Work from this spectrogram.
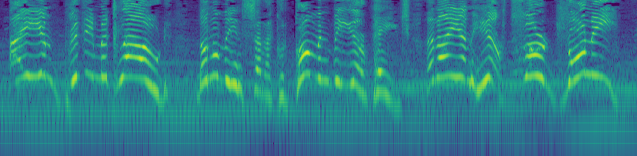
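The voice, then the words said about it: Piping child's voice, thick accent. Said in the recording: “His piping voice came out of the hubbub ... The accent was thick”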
